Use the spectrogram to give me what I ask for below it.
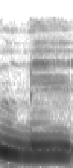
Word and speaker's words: knee: हैं नी, इसको हम कनी नहीं पढ़ते हैं। जब भी के बाद एन आता है तो हम वहाँ पे के का प्रोनाउंसिएशन नहीं करते हैं, तो हम इसीलिए इसको पढ़ते हैं नी।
